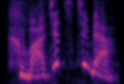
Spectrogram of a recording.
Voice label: attack, ru; dota2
